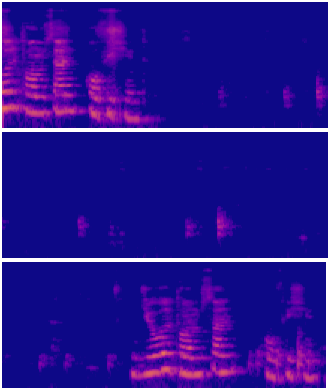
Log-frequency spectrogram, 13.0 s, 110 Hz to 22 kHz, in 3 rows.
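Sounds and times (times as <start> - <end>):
marker squeaking on whiteboard: 1.3 - 10.4, 11.7 - 13.0.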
